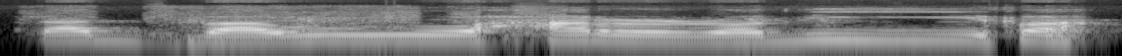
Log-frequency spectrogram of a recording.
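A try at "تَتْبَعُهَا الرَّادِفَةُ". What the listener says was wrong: এই যে উহার ওটা টান হলো আবার এই তাতবা উ টান হচ্ছে আবার হার ও টান হলো, দুই জায়গাতে টান নাই।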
